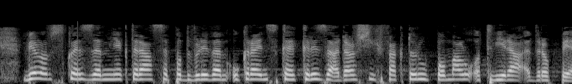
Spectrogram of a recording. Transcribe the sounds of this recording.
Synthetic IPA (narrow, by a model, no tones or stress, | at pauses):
bjɛloɾusko̞jɛzɛmɲɛkt̪ɛɾaːsɛpod̪vlɪvɛmʔukɾajɪnskɛːkɾɪzɛadalʃiːxfakt̪o̞ɾuːpo̞maluʔo̞t̪viːɾaːʔɛvɾo̞pjɛ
